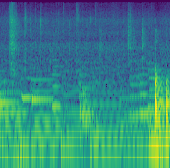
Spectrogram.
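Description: Fried rice with eggs sizzling and frying in a pan for a Korean fried rice burger, a steady close crackle with brief stirring sounds and a louder burst near the end.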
